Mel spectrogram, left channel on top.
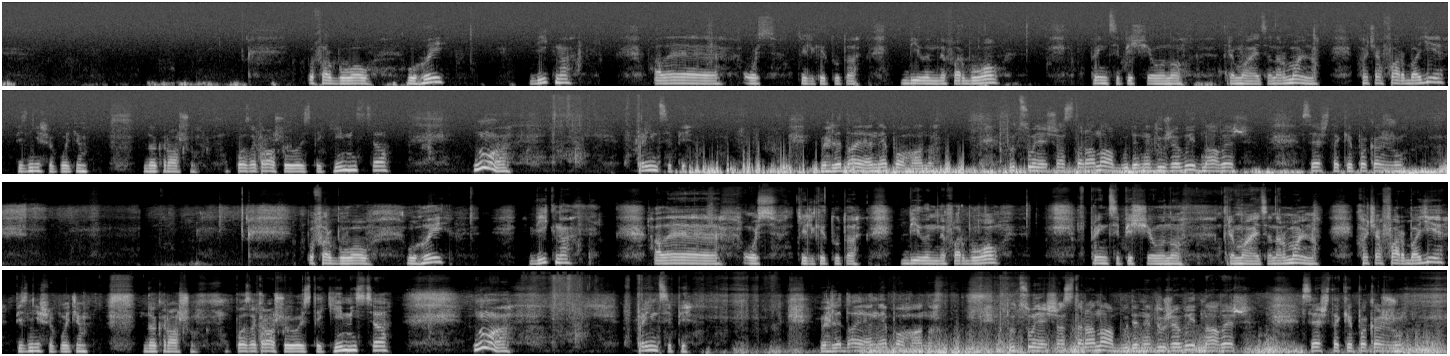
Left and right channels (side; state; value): left; noise; hiss, 10 dB below the sound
